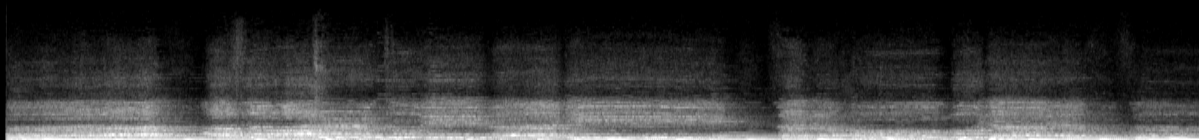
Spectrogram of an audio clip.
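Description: Mixed choir of men and women singing a hymn in harmony, over held low notes that change every second or two.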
